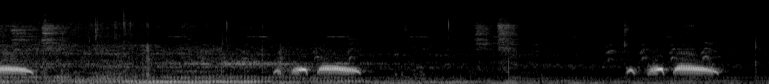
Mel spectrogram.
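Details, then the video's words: Spotted dove kept at a breeding aviary in Ba Vì, Hanoi, Vietnam, cooing while incubating and rearing young; two short bursts of low, hollow coos, each of two or three notes, set against a steady hum and scattered clicks. "chim cu gáy hay vừa ấp vừa gù"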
